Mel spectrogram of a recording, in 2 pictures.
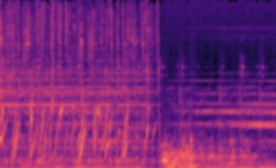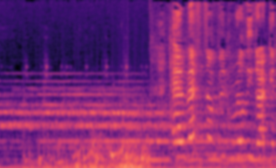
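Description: Whale calls in an animated telling of the prophet's story, with long tonal moans and sweeping cries over a low bubbling, watery rumble, and a voice speaking across part of it.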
